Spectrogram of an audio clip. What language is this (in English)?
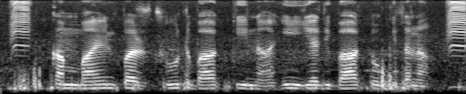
Bhojpuri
